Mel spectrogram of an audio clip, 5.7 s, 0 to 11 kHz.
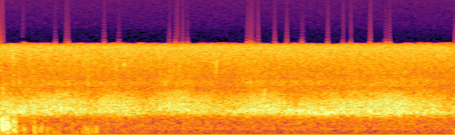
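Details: Breeding chorus of Rana temporaria males, East Kilbride, South Lanarkshire, 28.02.2012, at least 70 frogs gathered; soft, grinding croaks blend into an unbroken purr, with a brief thump at the start.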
